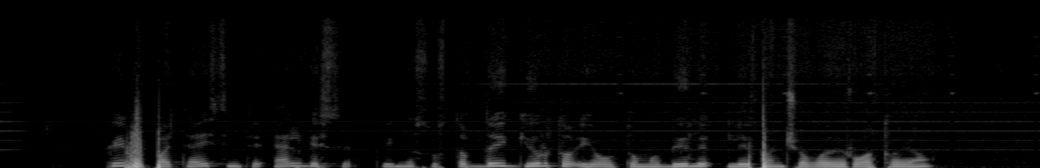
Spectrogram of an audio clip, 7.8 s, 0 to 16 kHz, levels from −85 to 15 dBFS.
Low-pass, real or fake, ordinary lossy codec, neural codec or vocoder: 14.4 kHz; real; AAC, 96 kbps; none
